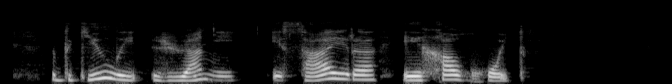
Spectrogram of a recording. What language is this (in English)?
Abkhazian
